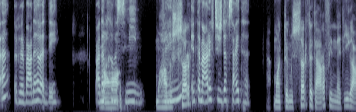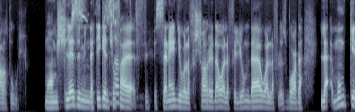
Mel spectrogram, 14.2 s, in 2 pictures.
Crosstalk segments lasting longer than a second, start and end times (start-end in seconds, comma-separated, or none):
8.5-9.8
